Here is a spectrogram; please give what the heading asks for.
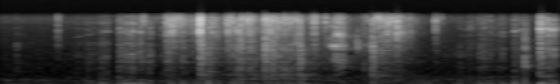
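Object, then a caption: Bar of soap shaved with a metal blade. A solid, embossed white soap bar held in the hand has its edge shaved with a metal blade. It gives a dense run of bright, crisp scraping and crumbling sounds with a few sharper peaks. Little low end sits beneath the high, papery texture.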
